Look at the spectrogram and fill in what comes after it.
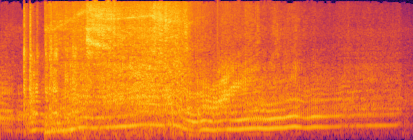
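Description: Car engine accelerating hard. Its pitch climbs, drops at a gear change about two seconds in, then climbs again and fades out. A few sharp cracks come just before the run-up.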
